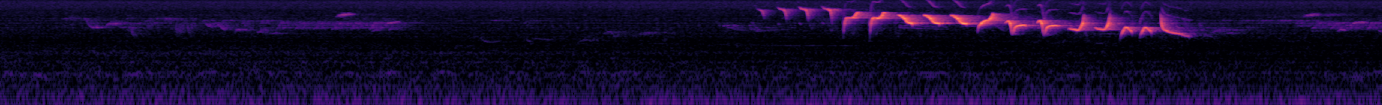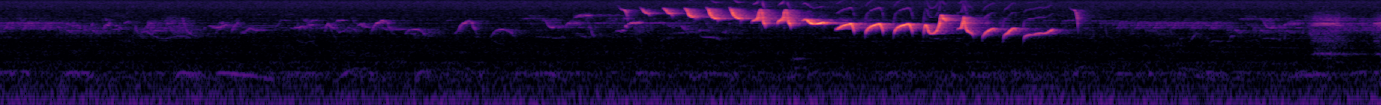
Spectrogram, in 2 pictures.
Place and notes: Luttons, UK - Willow warbler song soundscape ...
Willow warbler song soundscape ... binaural dummy head on tripod to minidisk ... bird calls and song from ... coal tit ... great tit ... blue tit ... whitehroat ... pheasant ... wood pigeon ... lapwing ... blackbird ... wren ... chaffinch ... blackcap ... some background noise ...
Malton, UK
